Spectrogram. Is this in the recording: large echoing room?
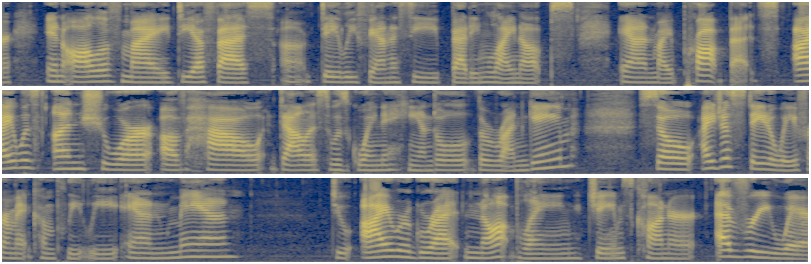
no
